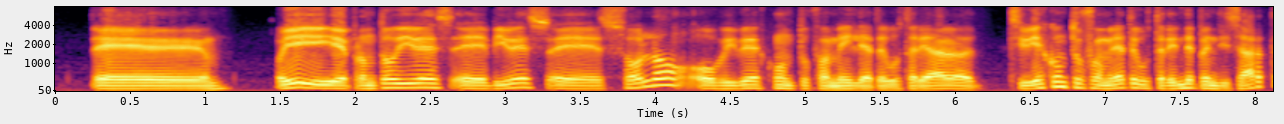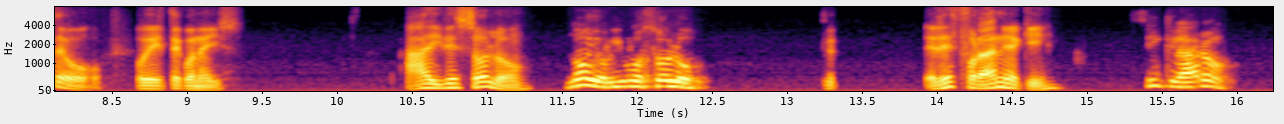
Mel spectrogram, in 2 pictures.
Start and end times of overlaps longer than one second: none

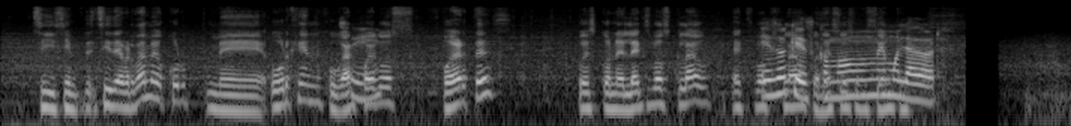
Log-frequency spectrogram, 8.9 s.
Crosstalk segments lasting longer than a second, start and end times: 6.3-7.6

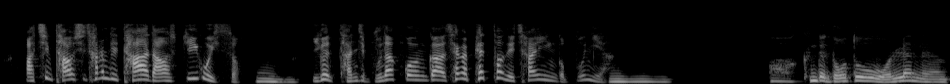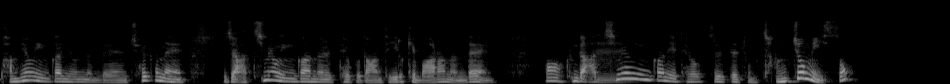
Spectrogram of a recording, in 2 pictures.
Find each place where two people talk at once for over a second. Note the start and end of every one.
none

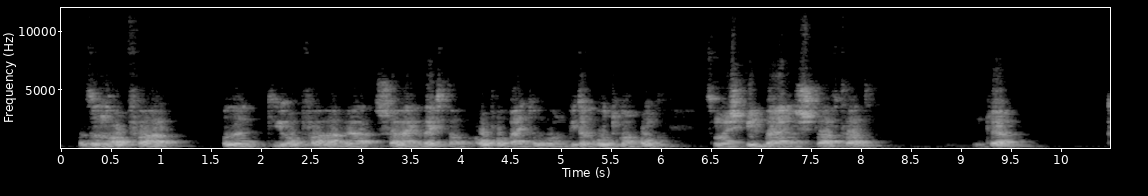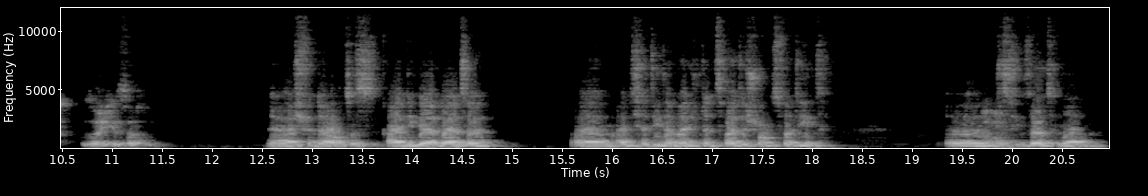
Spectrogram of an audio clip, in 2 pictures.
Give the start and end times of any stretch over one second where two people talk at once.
none

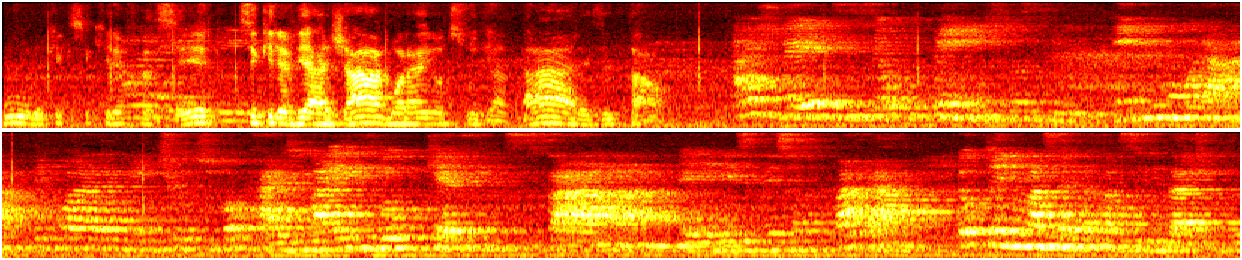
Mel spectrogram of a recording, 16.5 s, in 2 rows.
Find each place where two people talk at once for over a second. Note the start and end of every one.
0.8-2.0

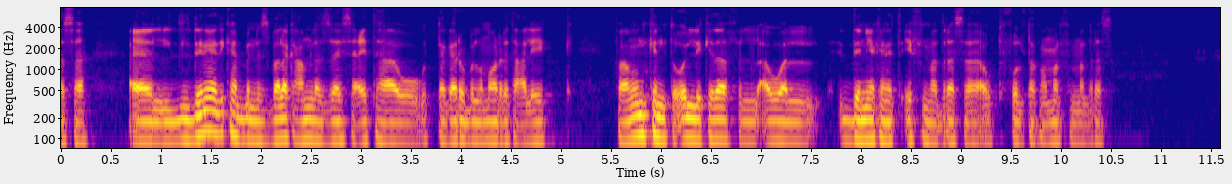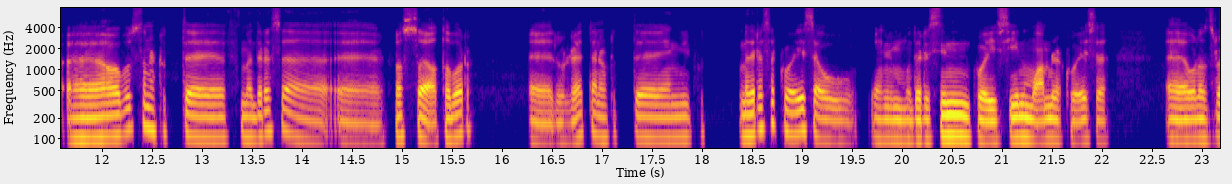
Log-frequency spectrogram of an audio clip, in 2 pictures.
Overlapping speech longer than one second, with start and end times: none

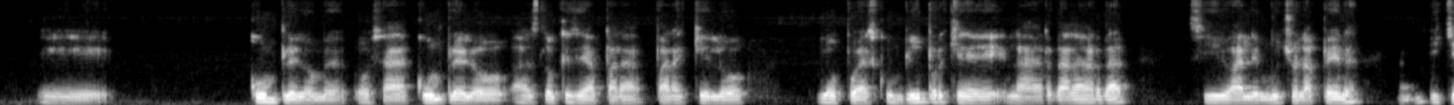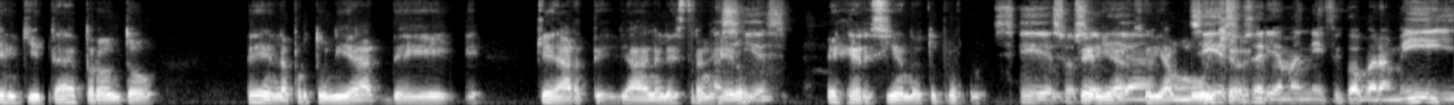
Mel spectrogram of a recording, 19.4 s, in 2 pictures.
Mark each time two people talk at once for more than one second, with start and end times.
16.9-18.1

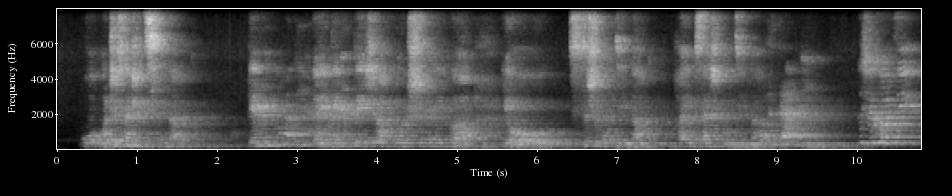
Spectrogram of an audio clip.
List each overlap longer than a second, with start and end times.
none

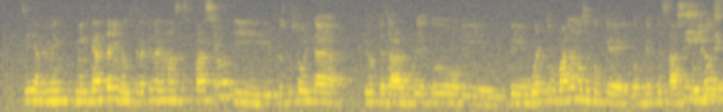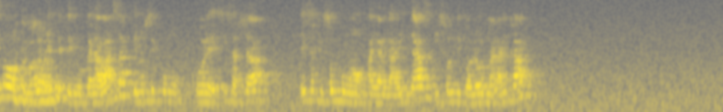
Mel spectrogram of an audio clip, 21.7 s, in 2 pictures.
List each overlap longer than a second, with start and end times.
10.2-11.7

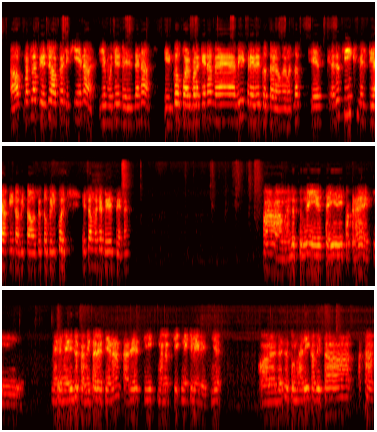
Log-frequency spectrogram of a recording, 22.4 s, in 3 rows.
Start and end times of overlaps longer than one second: none

